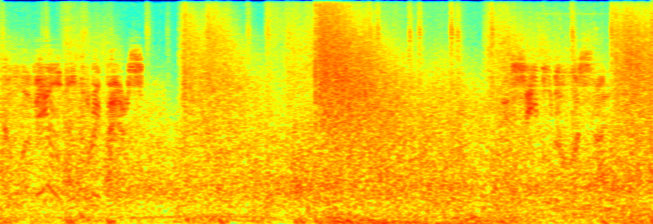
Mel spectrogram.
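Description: Video game battle gunfire and artillery in World in Conflict: dense, continuous rumbling explosions and rattling shots at close range, with heavier booms swelling midway.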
